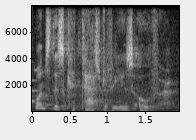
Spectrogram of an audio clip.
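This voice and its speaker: An actor playing a humble, serene elderly blind tea master in a video game, speaking with formal, wistful courtesy. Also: male voice, medium pitch, huge pitch swings, moderate pace, creaky. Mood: wistful, resigned. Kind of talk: anime-style video game voice acting. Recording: roomy echo, faint ambient noise.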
